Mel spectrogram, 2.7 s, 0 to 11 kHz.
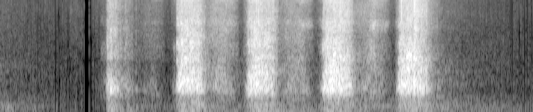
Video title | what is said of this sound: Naked & Famous Denim Live Stream - August 12, 2022 | if you could hear it just how crispy the denim is maybe that would give you some sort of indication of how how they felt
